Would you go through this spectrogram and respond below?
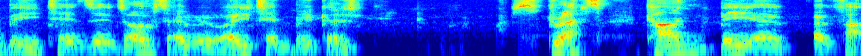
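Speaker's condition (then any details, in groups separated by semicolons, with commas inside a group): Cerebral palsy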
